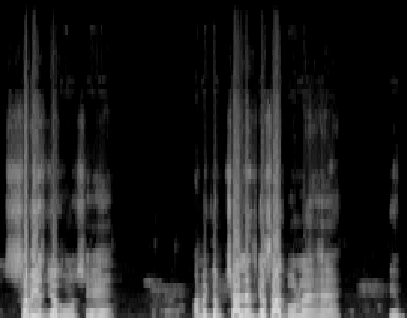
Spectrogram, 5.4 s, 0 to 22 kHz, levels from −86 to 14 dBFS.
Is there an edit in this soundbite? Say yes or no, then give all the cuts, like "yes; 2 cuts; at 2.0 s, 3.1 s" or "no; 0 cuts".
no; 0 cuts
